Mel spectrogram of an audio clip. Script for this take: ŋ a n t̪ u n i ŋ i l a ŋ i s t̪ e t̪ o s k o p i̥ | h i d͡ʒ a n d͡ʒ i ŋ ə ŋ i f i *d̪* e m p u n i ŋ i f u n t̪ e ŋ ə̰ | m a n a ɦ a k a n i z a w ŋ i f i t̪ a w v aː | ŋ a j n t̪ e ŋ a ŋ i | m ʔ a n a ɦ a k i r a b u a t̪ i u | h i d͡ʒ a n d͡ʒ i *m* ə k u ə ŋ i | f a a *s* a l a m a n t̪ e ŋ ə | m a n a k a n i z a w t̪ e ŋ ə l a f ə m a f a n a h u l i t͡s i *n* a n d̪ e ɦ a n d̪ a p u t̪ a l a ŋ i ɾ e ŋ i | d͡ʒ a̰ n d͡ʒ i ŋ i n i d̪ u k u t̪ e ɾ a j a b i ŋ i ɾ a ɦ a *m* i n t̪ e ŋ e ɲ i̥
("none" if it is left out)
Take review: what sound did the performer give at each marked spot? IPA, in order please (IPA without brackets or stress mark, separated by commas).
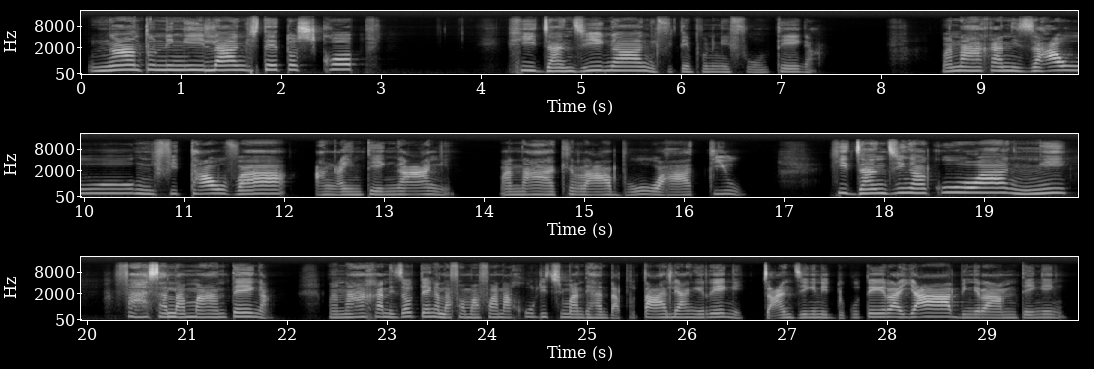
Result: t̪, ŋ, s, m, m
